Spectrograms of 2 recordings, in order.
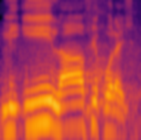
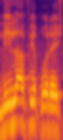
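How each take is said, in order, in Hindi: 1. li अलग से बोला जाता है, फिर ila हमज़ा की आवाज़ के साथ। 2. शुरू का li और ila मिलकर lila बन जाते हैं। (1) "लाम अलग पढ़ना है" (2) "लीला फ़ी क़ुरैश नहीं"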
